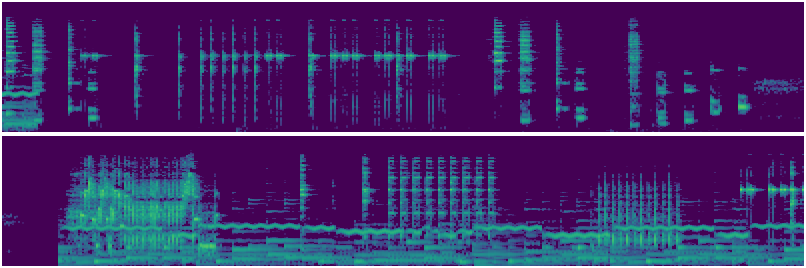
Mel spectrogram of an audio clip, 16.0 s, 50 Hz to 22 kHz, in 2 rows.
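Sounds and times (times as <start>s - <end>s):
electronic ringtone bleeps: 0.0s - 1.0s, 8.8s - 16.0s.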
